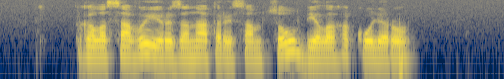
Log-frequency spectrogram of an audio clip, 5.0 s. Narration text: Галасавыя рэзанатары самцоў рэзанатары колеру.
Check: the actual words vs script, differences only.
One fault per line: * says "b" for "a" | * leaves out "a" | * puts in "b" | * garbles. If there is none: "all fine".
* says "белага" for "рэзанатары"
